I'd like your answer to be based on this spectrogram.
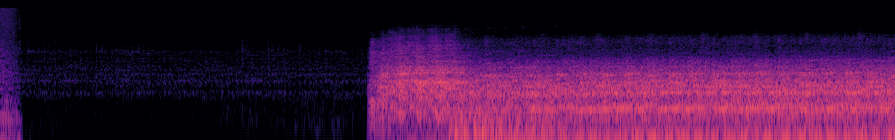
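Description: Locomotive engine in the train game Derail Valley, silence and then a sudden start into a steady mechanical rumbling drone that holds at even loudness to the end.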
